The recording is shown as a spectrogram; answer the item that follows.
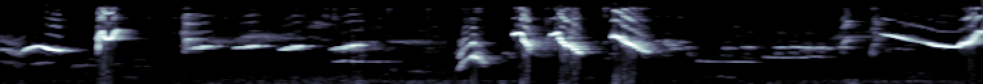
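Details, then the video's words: Jalak suren, or Asian pied starling, in full song meant to coax other starlings into singing; clear flat whistles and a low pure tone mixed with harsh rasping bursts and a final rising-falling whistle. "Suara JALAK SUREN Gacor MATERI Full Mewah Cocok Buat Pancingan Burung Jalak Biar Cepat Bongkar Isian"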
